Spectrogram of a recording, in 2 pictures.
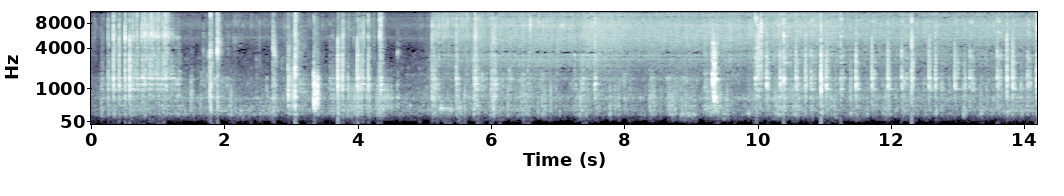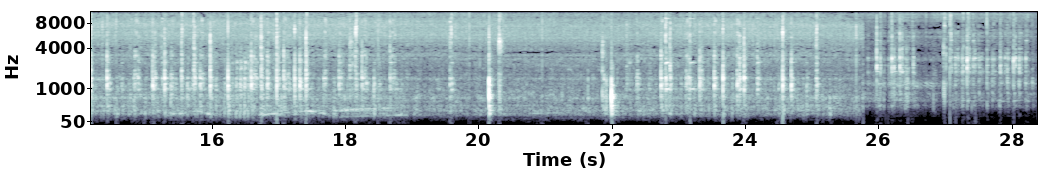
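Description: Mustard seeds, cumin seeds and pulses crackling and popping in hot oil in a nonstick kadai. About five seconds in, a steady sizzle sets in as sliced onions fry, with a metal spoon scraping and clicking against the pan as they are stirred.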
